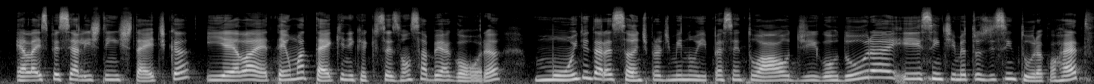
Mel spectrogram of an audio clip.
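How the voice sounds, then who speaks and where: Speaking with a northeastern Brazilian accent, a woman uses a medium pitch. She leaves hardly any pauses. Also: ordinary pitch variation, moderate pace. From Fortaleza, Ceará, Brazil. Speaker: podcast host. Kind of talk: interview.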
